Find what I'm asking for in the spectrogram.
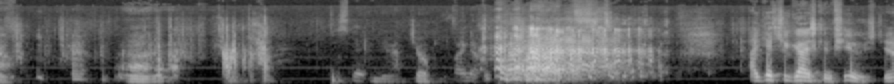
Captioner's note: laughter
